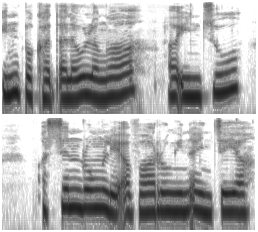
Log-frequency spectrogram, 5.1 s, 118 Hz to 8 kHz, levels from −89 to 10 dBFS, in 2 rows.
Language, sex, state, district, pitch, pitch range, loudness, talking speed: Mizo, female, Mizoram, Aizawl, 235 Hz, 230-260 Hz, -10 LUFS, 200 wpm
